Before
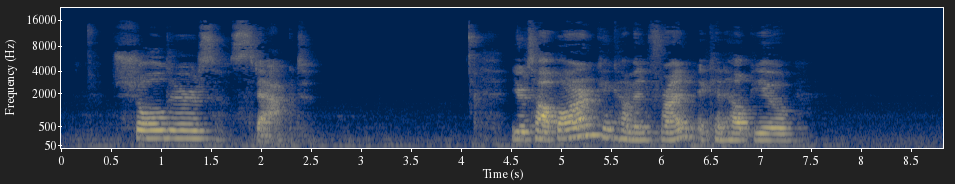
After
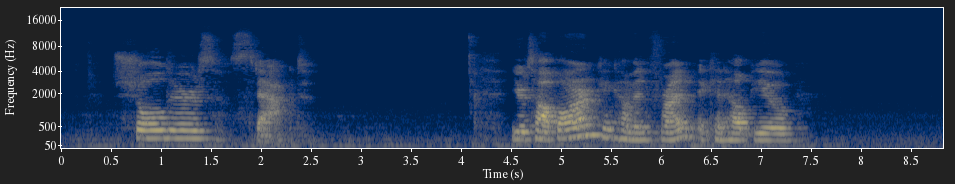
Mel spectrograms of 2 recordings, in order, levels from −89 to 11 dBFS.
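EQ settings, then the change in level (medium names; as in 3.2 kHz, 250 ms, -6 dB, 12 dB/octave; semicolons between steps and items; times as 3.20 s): distance through air 97 m; -2.5 dB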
